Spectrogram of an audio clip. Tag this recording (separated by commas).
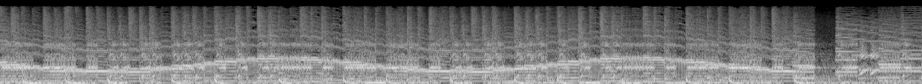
Techno, Music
